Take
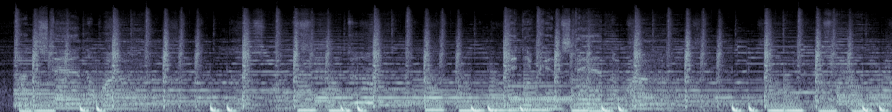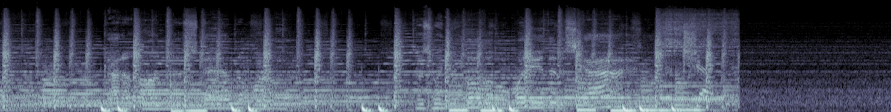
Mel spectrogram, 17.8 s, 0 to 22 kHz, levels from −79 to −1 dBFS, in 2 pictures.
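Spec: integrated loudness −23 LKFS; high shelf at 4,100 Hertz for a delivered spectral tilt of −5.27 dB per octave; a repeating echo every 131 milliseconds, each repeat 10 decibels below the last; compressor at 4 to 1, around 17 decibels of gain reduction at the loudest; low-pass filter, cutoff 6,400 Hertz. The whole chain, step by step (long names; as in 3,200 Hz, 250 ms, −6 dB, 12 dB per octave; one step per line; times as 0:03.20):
low-pass filter 6,400 Hz
high-shelf EQ 4,100 Hz +3 dB
downward compressor 4 to 1, threshold −32 dBFS
repeating echo 131 ms, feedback 32%, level −10 dB
level +10 dB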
